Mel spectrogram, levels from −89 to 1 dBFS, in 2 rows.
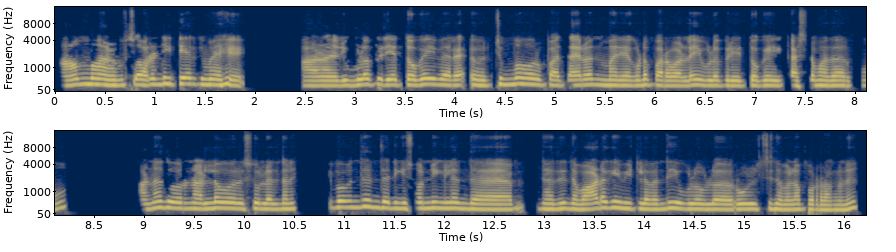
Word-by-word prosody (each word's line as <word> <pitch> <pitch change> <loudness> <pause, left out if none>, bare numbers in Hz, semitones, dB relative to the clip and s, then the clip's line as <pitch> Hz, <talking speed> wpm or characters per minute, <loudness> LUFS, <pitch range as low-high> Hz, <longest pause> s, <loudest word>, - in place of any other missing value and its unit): ஆமா, 225 +3 +2
நம்மளுக்கு 190 0 -2
சுரடிண்டிட்டே 215 +3 +2
இருக்குமே. 210 -2 0 0.9
ஆ - - 0 0.4
இவ்ளோ 195 +4 +1
பெரிய 200 -2 +2
தொகை 200 +3 +3
வேற. 190 -1 +1 0.2
ஒரு 180 -2 -1
சும்மா 225 +2 +1
ஒரு 205 - 0
ரூ.10,000 190 +2 +1
அந்த 200 -1 -3
மாதிரியா 185 -1 +1
கூட 200 - +1
பரவாயில்ல. 175 0 +1
இவ்ளோ 180 0 0
பெரிய 175 -1 0
தொகை, 180 0 0 0.2
கஷ்டமா 185 +2 -1
தான் 180 0 +2
இருக்கும். 185 +6 -8 0.8
ஆனா 190 +3 -2
அது 245 - +1
ஒரு 210 -1 -2
நல்ல 205 +2 +1
ஒரு 210 -2 +1
சூழல் 200 -2 0
தானே, 200 0 0 0.4
இப்போ 250 +1 +2
வந்து 250 +2 -3
இந்த 240 - +1
நீங்க 210 -1 0
சொன்னிங்கள்ள 220 0 0
இந்த 200 -1 0 0.6
என்னது? 195 0 -1
இந்த 195 - 0
வாடகை 230 +5 +2
வீட்டில 200 -1 0
வந்து, 195 +4 -1
இவ்ளோ 195 -1 0
இவ்ளோ 185 0 +1 0.2
ரூல்ஸ் 195 0 0
இந்த 195 - +2
மாதிரிலாம் 185 +1 -2
போடுறாங்கன்னு, 175 +2 -1
195 Hz, 175 wpm, -18 LUFS, 185-215 Hz, 0.9 s, தொகை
